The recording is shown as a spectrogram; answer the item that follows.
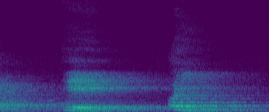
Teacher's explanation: उसके पश्चात है ए ऐ, कंठ तालु, कंठ और तालु के द्वारा इसका प्रयोग होता है, इसको कंठ तालु भी कहा जाता है।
